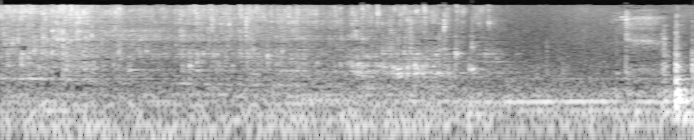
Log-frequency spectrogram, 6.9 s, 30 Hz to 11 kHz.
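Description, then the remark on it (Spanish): Four cups of boiling water pour steadily into a cooking pot for several seconds, a continuous splashing rush with no talking, ending in a brief clink. “Lo primero que tenemos que hacer es tener 4 tazas de agua hirviendo, que las tenemos acá.”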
